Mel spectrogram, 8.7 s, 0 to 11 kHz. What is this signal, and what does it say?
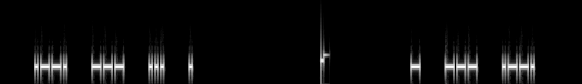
Morse code, heard as a keyed tone, about 28 wpm, spaced as for 16 wpm, 690 Hz. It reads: POSE TOP
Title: 3x Character Spacing - Top 500 Words - 28wpm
